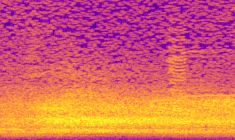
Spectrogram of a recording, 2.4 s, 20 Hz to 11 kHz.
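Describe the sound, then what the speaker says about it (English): A large football crowd roars and shouts in a sustained, dense wall of voices at the 1985/86 European Cup Final between Steaua Bucharest and Barcelona, heard from a distance and unbroken throughout. "the crowd shouted for a penalty"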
